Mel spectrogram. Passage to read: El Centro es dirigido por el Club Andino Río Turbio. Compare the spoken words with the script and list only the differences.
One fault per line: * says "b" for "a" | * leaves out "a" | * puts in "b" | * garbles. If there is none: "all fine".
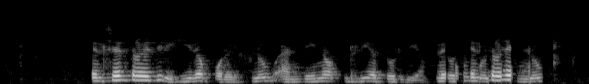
* garbles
